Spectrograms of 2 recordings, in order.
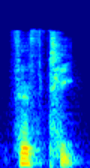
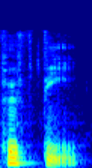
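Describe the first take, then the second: First: The middle consonant is a hard T sound. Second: The middle consonant is a soft D-like sound. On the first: The speaker calls it wrong. "they see a T, they want to say fifty" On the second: The speaker calls it right. "even though there's a T, we usually make a D sound"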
